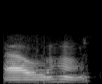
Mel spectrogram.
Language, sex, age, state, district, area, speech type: Odia, male, 18-30, Odisha, Subarnapur, urban, conversation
